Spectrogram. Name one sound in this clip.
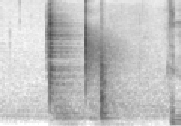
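Snooker balls knock together with a crisp clack.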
